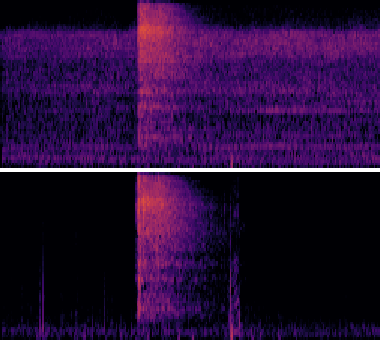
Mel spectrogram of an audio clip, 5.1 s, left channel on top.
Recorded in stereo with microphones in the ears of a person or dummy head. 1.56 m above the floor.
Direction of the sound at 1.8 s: 40° right (ahead or behind).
